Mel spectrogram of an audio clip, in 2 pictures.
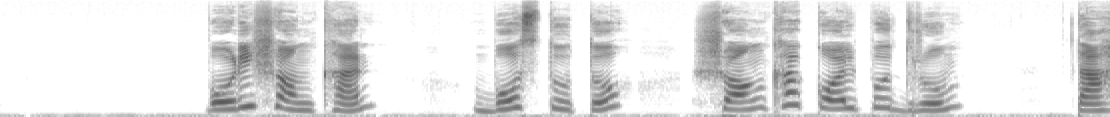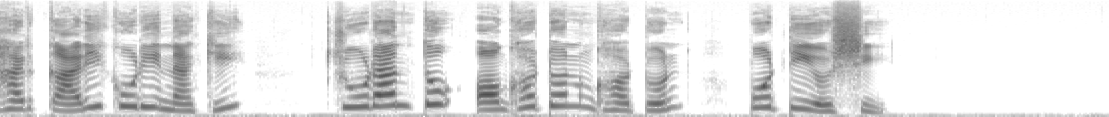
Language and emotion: Bengali, neutral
